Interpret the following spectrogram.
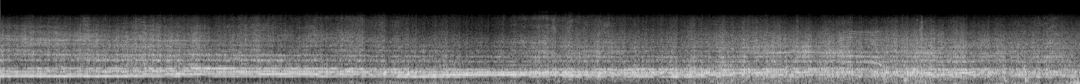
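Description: C11 steam locomotive's whistle held in one long multi-tone blast, dropping slightly in pitch about two seconds in as the engine goes by, over the rumble of the passenger coaches rolling past.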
